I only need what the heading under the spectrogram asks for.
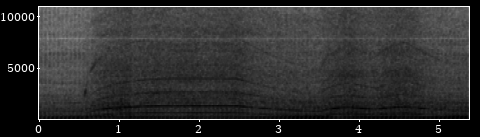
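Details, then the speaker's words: Universal 2500 W generator with points ignition, restarted after sitting 5 years, points filed clean, running with a drill load; steady even drone with smooth governor sag and recovery, normal running. "Go ahead and fire it up. That's how it should be running."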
